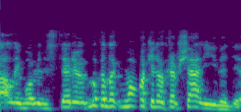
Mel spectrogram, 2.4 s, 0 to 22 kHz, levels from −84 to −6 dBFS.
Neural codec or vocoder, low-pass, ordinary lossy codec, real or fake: none; 7.2 kHz; AAC, 96 kbps; real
